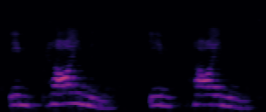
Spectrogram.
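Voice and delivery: "employment" very slow with the weight on "ploy", falling at the end; stress on ploy. Shown as a demonstration. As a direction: stretch out "employment" and hit the "ploy" syllable. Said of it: "trọng âm rơi vào từ ploy". (đọc thật chậm "employment", nhấn mạnh âm "ploy")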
